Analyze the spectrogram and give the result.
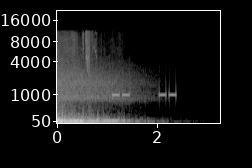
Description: There is no code.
